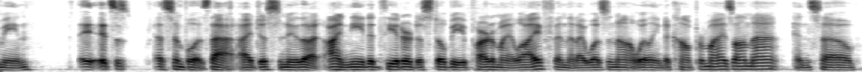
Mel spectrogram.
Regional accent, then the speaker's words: Brandon, Florida, United States; because I grew up in Brandon.

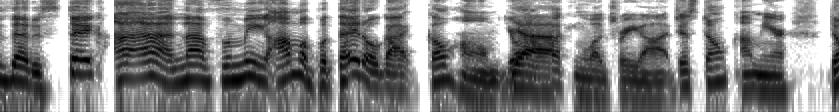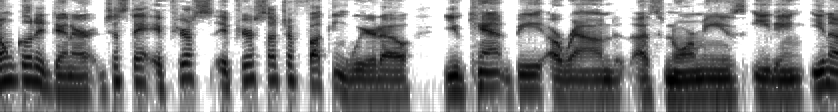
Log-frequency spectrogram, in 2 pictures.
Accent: New York, United States; Forget about it. I'm from New York.

